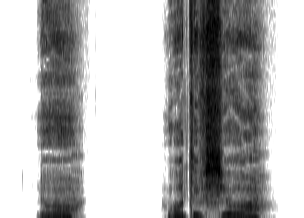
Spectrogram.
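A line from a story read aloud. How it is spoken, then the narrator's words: Hoarse rasp, awkward smile. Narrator (Russian): прохрипел с нелепой улыбкой Шава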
